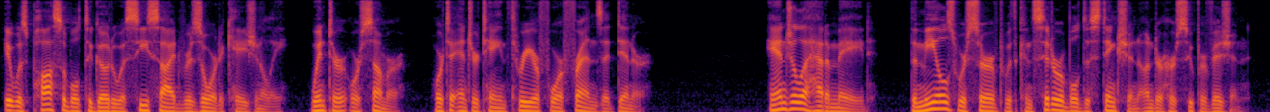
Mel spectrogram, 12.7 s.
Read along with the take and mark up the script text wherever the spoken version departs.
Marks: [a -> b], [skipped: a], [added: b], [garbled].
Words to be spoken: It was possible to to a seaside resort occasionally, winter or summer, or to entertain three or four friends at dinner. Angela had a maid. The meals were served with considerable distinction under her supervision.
It was possible to [added: go] to a seaside resort occasionally, winter or summer, or to entertain three or four friends at dinner. Angela had a maid. The meals were served with considerable distinction under her supervision.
